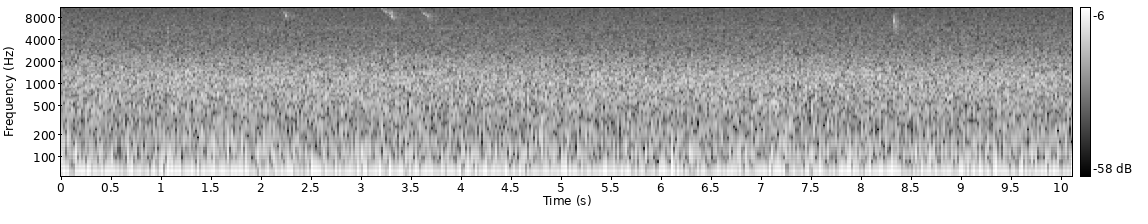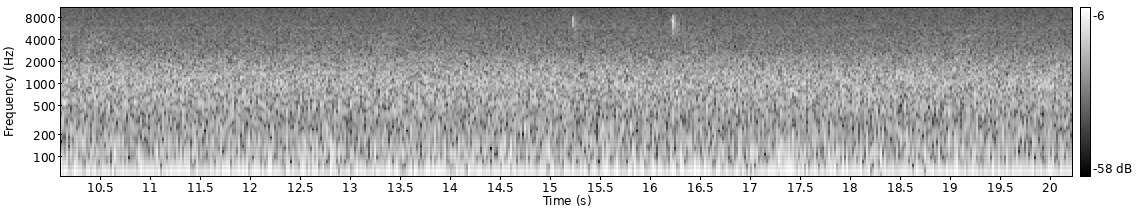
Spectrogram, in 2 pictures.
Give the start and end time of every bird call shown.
7.9s-8.7s: unidentified bird
15.0s-16.4s: unidentified bird

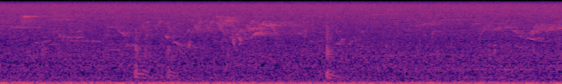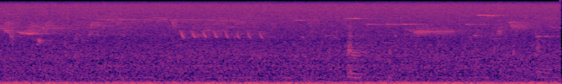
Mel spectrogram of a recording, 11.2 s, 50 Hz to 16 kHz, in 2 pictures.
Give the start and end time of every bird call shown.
0.0s-10.6s: Gray Catbird (Dumetella carolinensis)
6.8s-11.2s: Song Sparrow (Melospiza melodia)

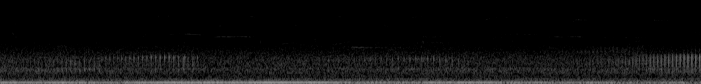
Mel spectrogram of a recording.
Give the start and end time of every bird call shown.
1.3s-2.7s: Black-capped Chickadee (Poecile atricapillus)

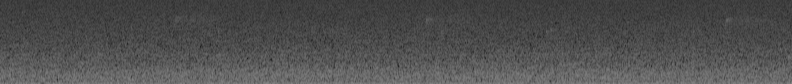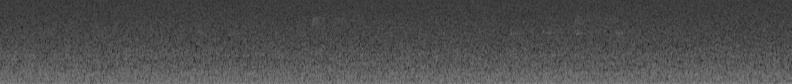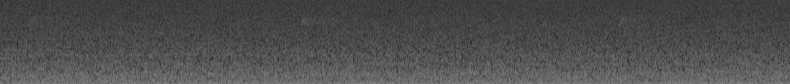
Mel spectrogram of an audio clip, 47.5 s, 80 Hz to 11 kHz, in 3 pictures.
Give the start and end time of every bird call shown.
3.0s-4.7s: Spotted Towhee (Pipilo maculatus)
14.4s-16.0s: Spotted Towhee (Pipilo maculatus)
21.4s-23.3s: Spotted Towhee (Pipilo maculatus)
25.5s-28.9s: American Robin (Turdus migratorius)
31.7s-33.6s: Spotted Towhee (Pipilo maculatus)
37.1s-39.0s: Spotted Towhee (Pipilo maculatus)
43.6s-45.4s: Spotted Towhee (Pipilo maculatus)

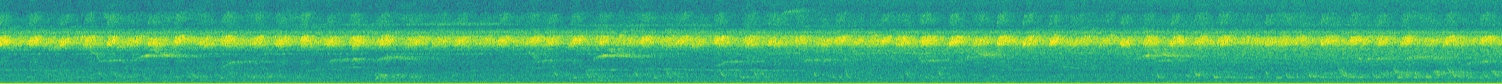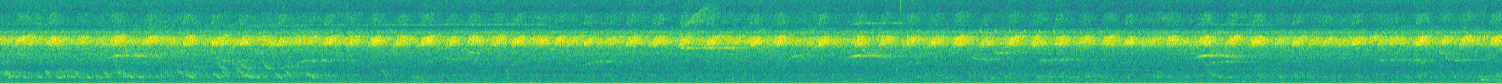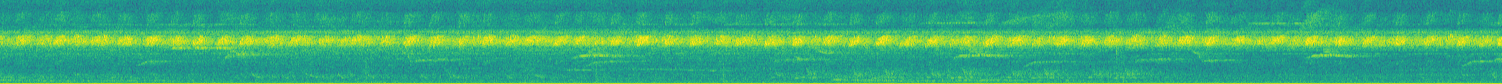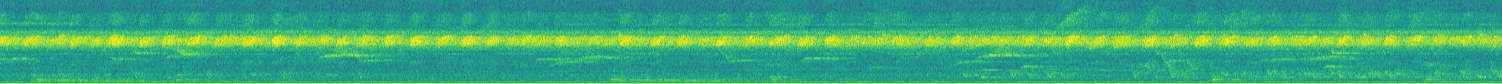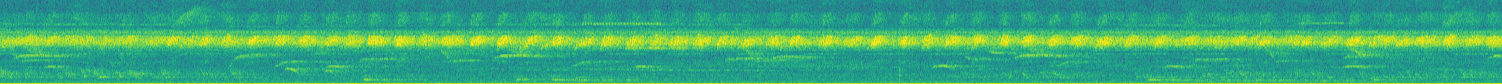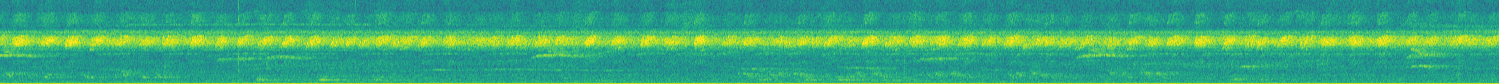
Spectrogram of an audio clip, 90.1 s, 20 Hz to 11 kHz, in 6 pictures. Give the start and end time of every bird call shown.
0.0s-8.0s: Black-faced Antthrush (Formicarius analis)
0.0s-71.0s: Bluish-fronted Jacamar (Galbula cyanescens)
0.0s-90.1s: Piratic Flycatcher (Legatus leucophaius)
0.1s-19.4s: Thrush-like Wren (Campylorhynchus turdinus)
0.8s-1.5s: unidentified bird
2.1s-2.9s: unidentified bird
23.9s-63.0s: Thrush-like Wren (Campylorhynchus turdinus)
29.2s-29.8s: unidentified bird
35.3s-37.8s: Black-faced Antthrush (Formicarius analis)
51.1s-54.8s: unidentified bird
53.7s-74.0s: Spot-winged Antshrike (Pygiptila stellaris)
54.6s-57.2s: Black-faced Antthrush (Formicarius analis)
62.7s-63.8s: Buff-throated Woodcreeper (Xiphorhynchus guttatus)
65.2s-68.1s: Black-faced Antthrush (Formicarius analis)
69.4s-90.1s: Thrush-like Wren (Campylorhynchus turdinus)
77.4s-79.3s: Pygmy Antwren (Myrmotherula brachyura)
79.3s-85.3s: Black-faced Antthrush (Formicarius analis)
82.3s-84.2s: Hauxwell's Thrush (Turdus hauxwelli)
85.9s-87.6s: Pygmy Antwren (Myrmotherula brachyura)
87.4s-90.1s: Spot-winged Antshrike (Pygiptila stellaris)

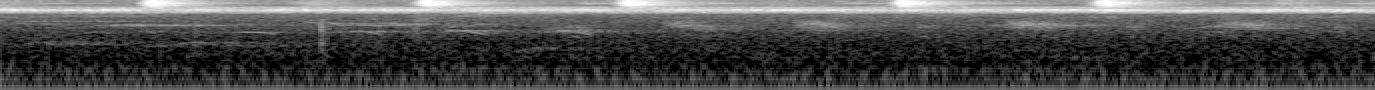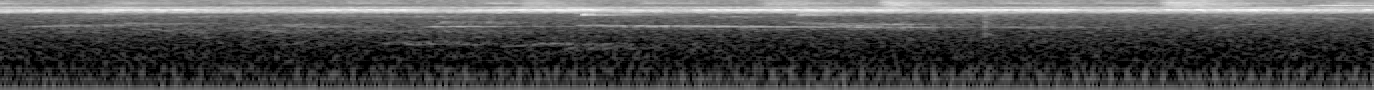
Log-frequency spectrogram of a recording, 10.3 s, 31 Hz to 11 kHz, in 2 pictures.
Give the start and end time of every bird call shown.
0.0s-1.2s: Plumbeous Pigeon (Patagioenas plumbea)
0.0s-9.1s: Hauxwell's Thrush (Turdus hauxwelli)
0.7s-5.1s: Gray Antbird (Cercomacra cinerascens)
0.8s-2.3s: Collared Trogon (Trogon collaris)
6.5s-9.3s: Black-faced Antthrush (Formicarius analis)
6.6s-7.9s: Plumbeous Pigeon (Patagioenas plumbea)

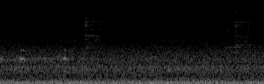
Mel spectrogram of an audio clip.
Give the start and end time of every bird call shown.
0.0s-2.6s: Canada Goose (Branta canadensis)
0.0s-2.6s: Common Grackle (Quiscalus quiscula)

